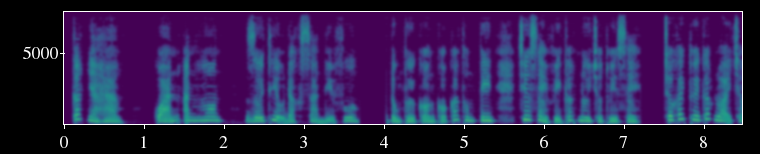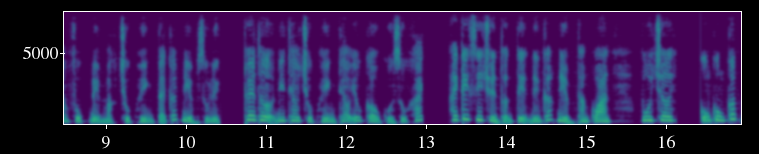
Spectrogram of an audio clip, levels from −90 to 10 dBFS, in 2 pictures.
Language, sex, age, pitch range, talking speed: Vietnamese, female, 20-39, 195-260 Hz, 250 wpm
